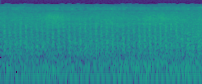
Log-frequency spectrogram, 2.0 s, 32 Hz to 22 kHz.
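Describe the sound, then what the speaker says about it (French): A helicopter in the video game Arma 3, heard from inside the cabin as a dense, steady rotor and engine drone with a low rhythmic thrum, loud and unbroken throughout. "On est dans un hélicoptère."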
